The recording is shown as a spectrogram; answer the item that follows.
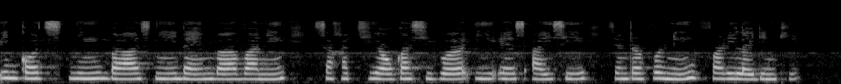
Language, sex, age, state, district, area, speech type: Bodo, female, 18-30, Assam, Kokrajhar, rural, read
